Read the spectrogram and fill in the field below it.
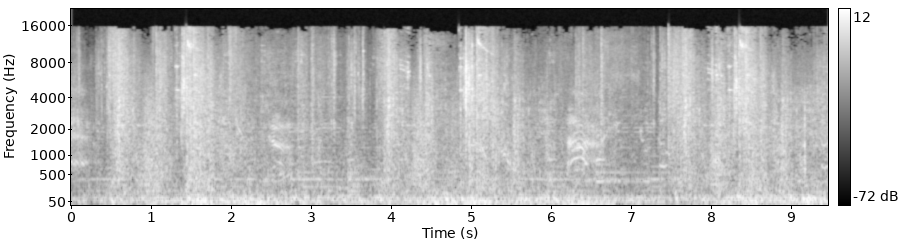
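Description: Gunfire erupts in a stagecoach robbery in the video game Red Dead Redemption 2: loud, repeated shots and booming bursts come in quick succession over creaking, rattling mechanical noise for several seconds.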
